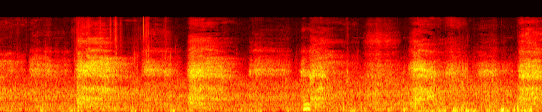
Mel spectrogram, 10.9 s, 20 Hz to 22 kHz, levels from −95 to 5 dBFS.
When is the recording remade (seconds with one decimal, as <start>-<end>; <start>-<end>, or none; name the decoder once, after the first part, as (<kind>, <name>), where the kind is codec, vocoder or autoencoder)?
5.4-6.2 (vocoder, BigVGAN v2)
